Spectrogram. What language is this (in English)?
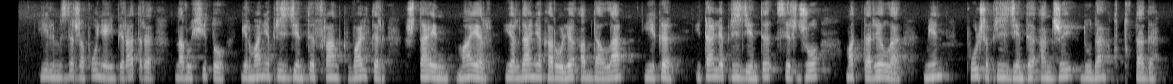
Kazakh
